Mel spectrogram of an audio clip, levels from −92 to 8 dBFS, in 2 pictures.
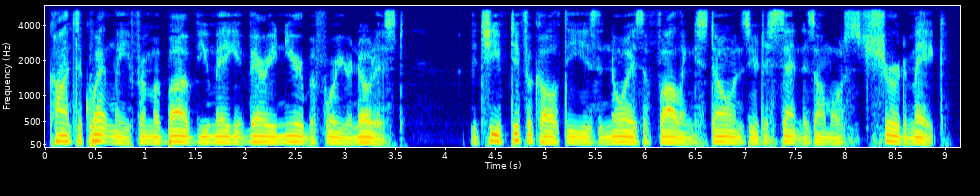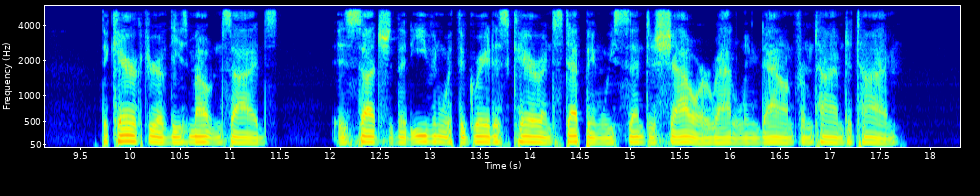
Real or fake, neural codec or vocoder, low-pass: real; none; 5.4 kHz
